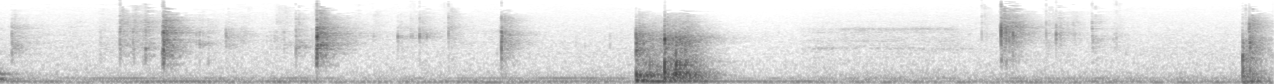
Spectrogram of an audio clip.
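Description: Close-up sounds of cooked king crab legs being picked apart and eaten: sharp clicks and cracks of shell, with one louder crunch about three seconds in.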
